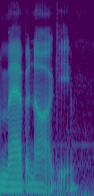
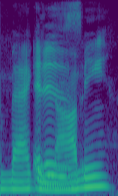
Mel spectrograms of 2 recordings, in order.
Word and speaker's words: Mabinogi: It's an MMO called Mabinogi. How do you spell that? Nope, it's already there. Thank you. All right. A Maganami?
